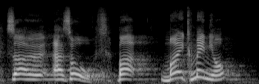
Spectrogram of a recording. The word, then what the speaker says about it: Maignan: In France, his name is pronounced Mano, right?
